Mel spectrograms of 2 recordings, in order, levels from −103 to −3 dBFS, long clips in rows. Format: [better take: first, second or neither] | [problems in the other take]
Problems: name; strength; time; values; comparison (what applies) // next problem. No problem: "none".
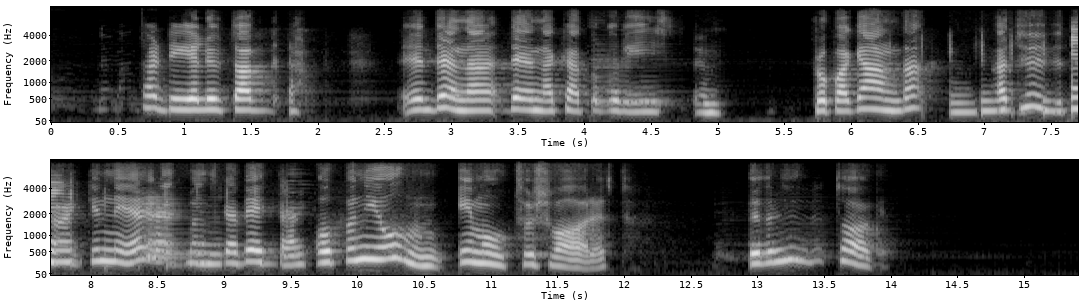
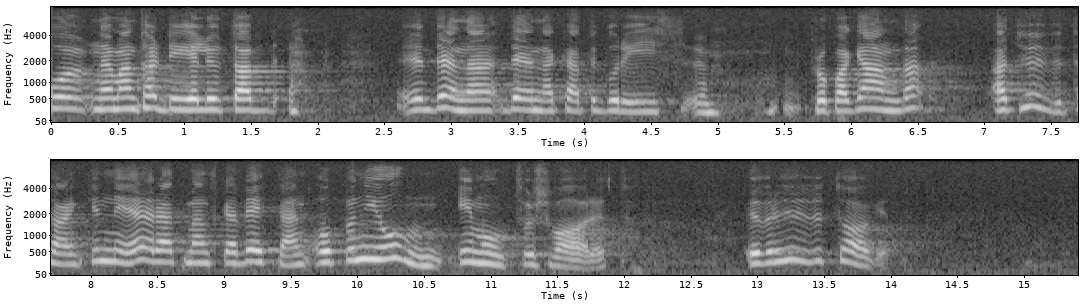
second | noise reduction (neural mask model DeepFilterNet 3)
